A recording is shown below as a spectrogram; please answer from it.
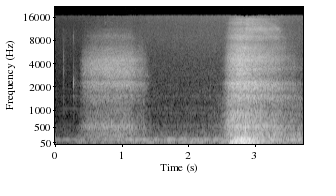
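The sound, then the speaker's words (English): A guided deep breath: a long, soft inhale of about a second, a pause, then a louder, breathy exhale, with no words spoken. “So take a moment now, pause, take a deep breath with me.”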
